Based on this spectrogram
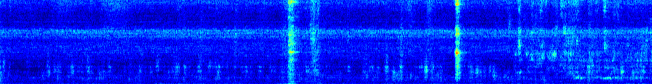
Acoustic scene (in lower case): kitchen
